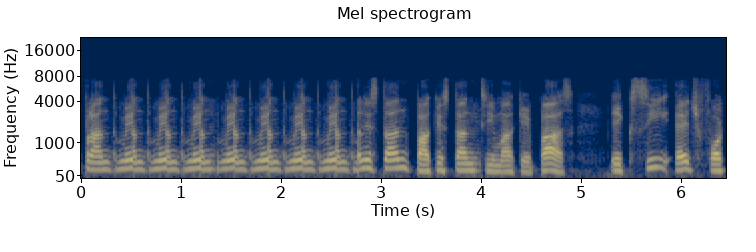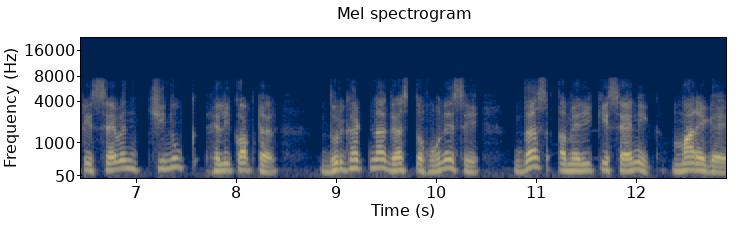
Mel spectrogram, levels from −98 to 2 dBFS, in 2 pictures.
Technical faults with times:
0.51-2.76 broken-record loop
1.27-1.40 VoIP packet loss concealed by the speech codec
3.91-4.01 VoIP packet loss concealed by the speech codec

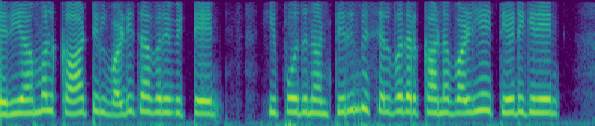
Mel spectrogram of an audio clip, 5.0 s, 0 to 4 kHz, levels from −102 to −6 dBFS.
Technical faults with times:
1.42-2.05 repeated packet loss (robotic sound)

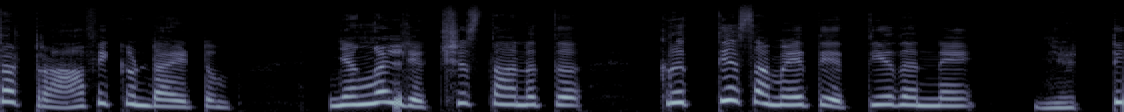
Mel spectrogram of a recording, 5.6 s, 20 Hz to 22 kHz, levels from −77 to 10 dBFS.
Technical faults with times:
1.98-2.01 lost LE Audio frames

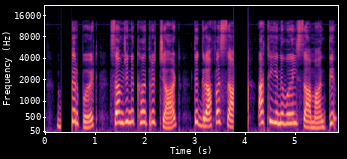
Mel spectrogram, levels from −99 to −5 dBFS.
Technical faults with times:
0.00-5.87 channel delay (comb filtering)
0.31-0.54 digital broadcast dropout
3.77-4.07 digital broadcast dropout

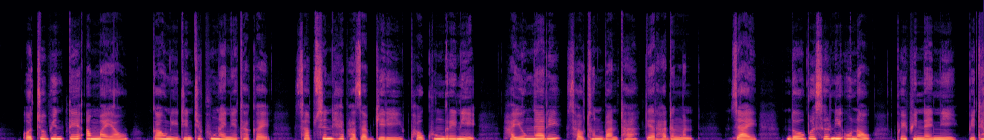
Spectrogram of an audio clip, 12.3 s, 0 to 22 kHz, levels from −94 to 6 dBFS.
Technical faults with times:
none

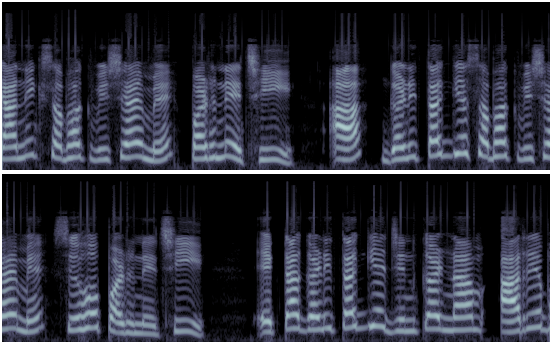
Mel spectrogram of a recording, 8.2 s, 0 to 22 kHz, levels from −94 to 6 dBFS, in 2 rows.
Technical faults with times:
0.00-8.22 resampler restarted on every block

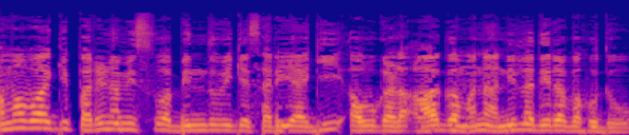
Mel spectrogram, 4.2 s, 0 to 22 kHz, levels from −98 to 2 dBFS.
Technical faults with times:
0.00-4.20 AAC compression

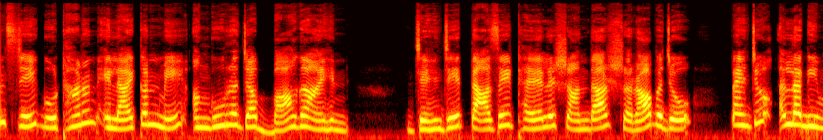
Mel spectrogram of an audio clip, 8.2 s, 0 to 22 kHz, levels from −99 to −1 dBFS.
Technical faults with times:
0.00-8.24 generation loss

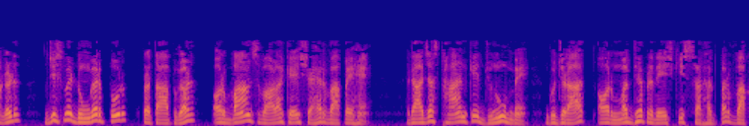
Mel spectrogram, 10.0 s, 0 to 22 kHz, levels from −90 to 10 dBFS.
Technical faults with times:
0.00-9.99 MP3 compression
4.59 pre-echo

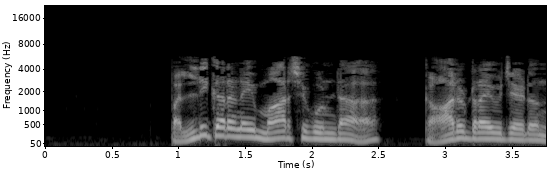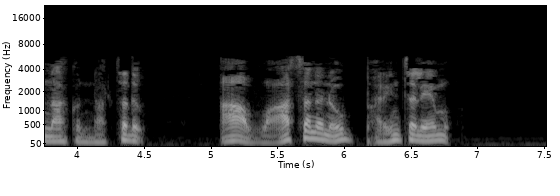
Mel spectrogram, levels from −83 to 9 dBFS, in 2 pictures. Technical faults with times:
0.00-7.52 MP3 compression

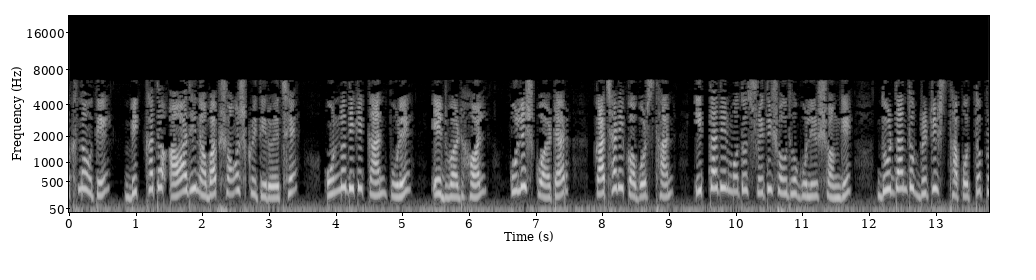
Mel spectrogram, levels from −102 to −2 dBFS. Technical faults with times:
0.00-13.80 Vorbis compression

